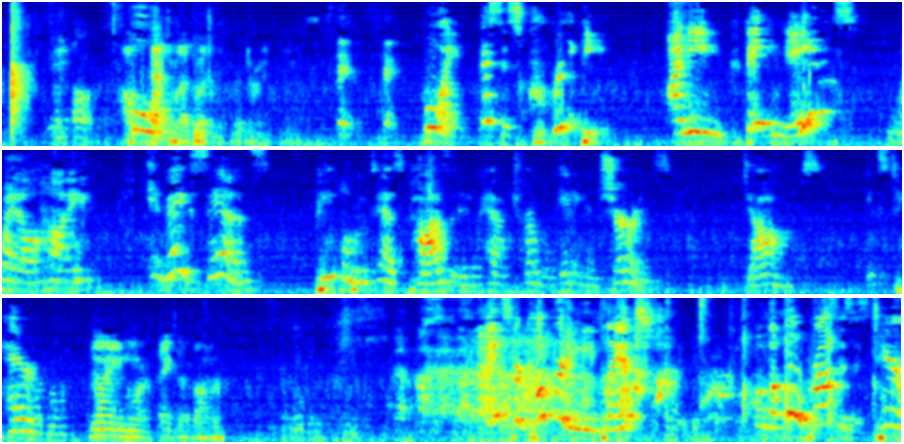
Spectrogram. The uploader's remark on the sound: The monthly staged reading show that I did at the Charm City Comedy Project in Baltimore, MD for about a year and a half. Sound effects, transition music and other comedic/editorial sound choices are developed and triggered during the performance. We perform the whole thing (comedians, actors, improvisers and me) for a live audience. I kept the "editorial sound drops" simple by just using my "sitcom soundboard" app.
